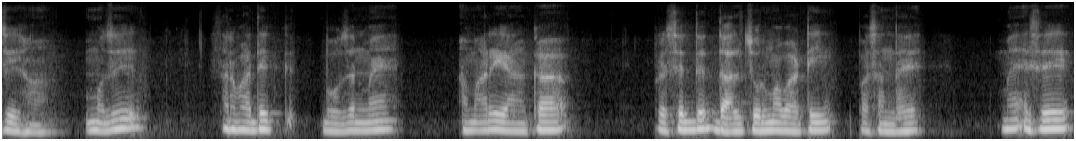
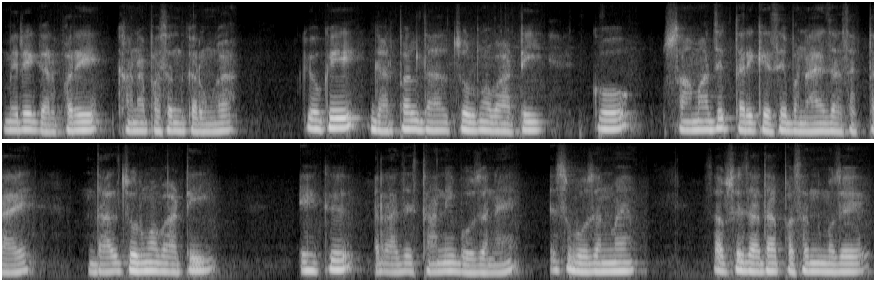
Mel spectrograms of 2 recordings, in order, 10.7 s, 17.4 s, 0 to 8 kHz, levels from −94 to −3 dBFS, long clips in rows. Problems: low volume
